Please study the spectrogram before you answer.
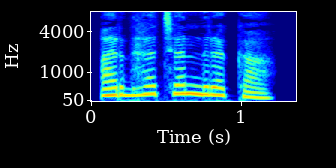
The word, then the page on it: ಅರ್ಧಚಂದ್ರಕ: ardhacandraka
